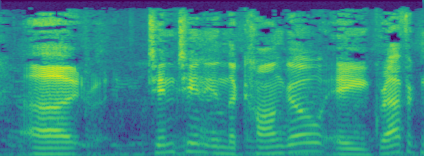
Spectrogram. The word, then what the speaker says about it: Tintin: They kept pronouncing it. 10-10. I was like, where do you get 10-10 out of that?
